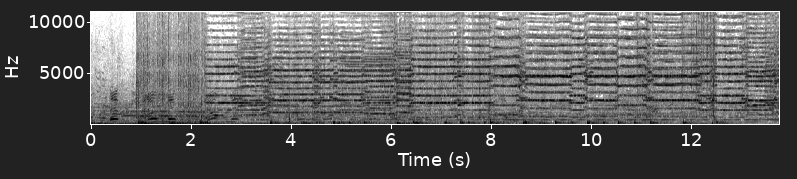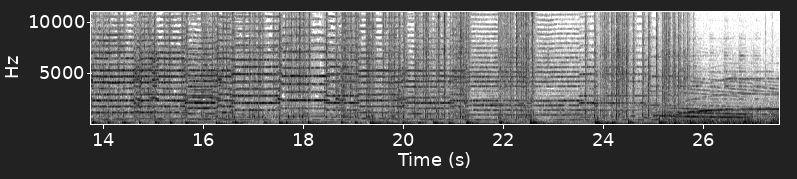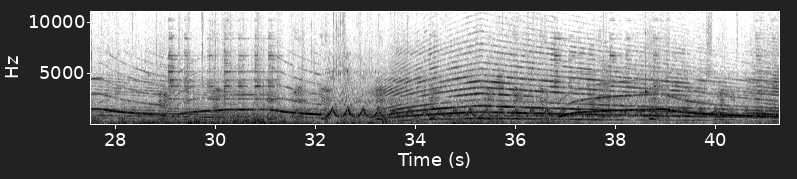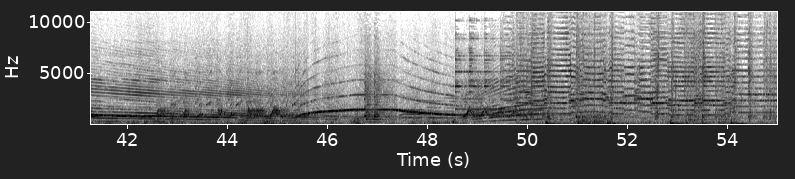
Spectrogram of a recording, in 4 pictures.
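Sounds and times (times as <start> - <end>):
emergency sirens wailing: 0.0 - 55.0
bagpipes: 0.5 - 32.2, 42.3 - 55.0
pipe band drums: 0.9 - 26.2, 46.7 - 47.3, 48.6 - 55.0.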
